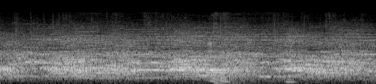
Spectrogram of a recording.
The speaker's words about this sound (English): If you could hold your applause just for one moment, guys, just for one moment.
